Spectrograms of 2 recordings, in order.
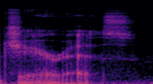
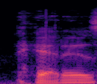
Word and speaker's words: Jerez: Jerez, probably not Jerez. Jerez, Spain. That's a pretty white pronunciation, I think. Yeah, it's from Jerez. I'm sure that's a soft J.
